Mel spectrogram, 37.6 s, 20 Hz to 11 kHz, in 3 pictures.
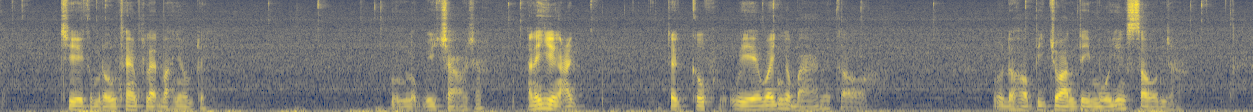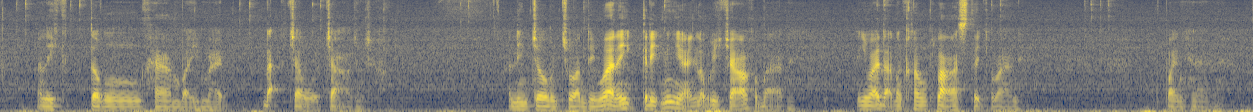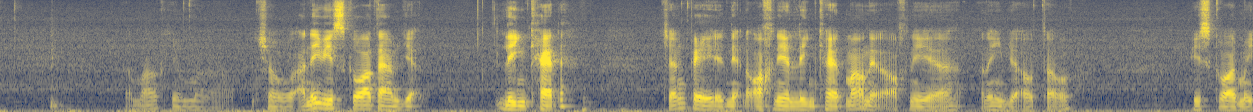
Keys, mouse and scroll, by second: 0.9 double click, 2.0-3.5 scroll up 1, 3.4-5.4 typing, 3.5 middle click, 4.4 scroll, 4.5 scroll up 1, 5.3 double click, 6.5-7.2 typing, 8.3 middle click, 8.8-9.8 scroll up 1, 10.7-11.4 typing, 15.8 scroll, 15.9 scroll down 1, 16.1 middle click, 17.8-18.2 scroll down 1, 18.2 middle click, 19.4-20.2 typing, 23.4 double click, 24.4-25.0 scroll down 1, 25.0 middle click.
